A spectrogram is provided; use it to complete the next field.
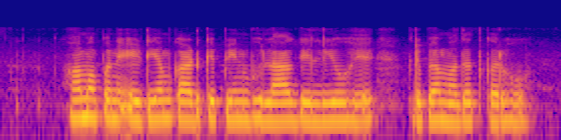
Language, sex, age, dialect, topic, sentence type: Magahi, female, 25-30, Southern, banking, statement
